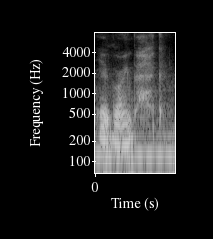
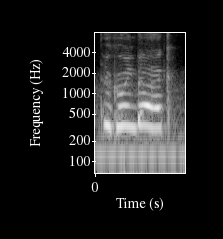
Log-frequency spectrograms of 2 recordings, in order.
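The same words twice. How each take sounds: First: Low, hushed whisper; mock whisper. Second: High, louder put-on squeak; playful high voice. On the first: Streamer defending regrowing eyebrows in a mock whisper. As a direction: whisper it as a playful repeat. Repeats it hushed for comic effect. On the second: Streamer insisting on regrowing eyebrows in a silly high voice. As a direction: pitch it way up, playfully.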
